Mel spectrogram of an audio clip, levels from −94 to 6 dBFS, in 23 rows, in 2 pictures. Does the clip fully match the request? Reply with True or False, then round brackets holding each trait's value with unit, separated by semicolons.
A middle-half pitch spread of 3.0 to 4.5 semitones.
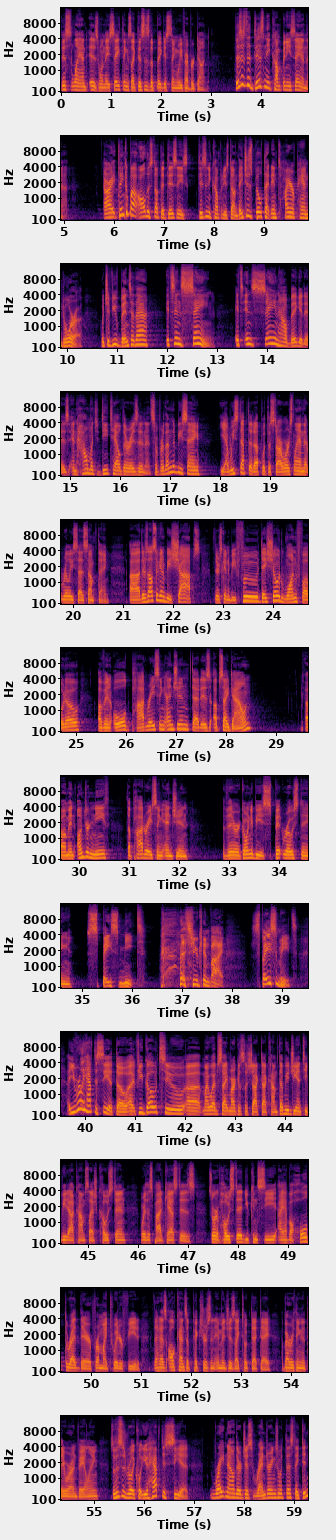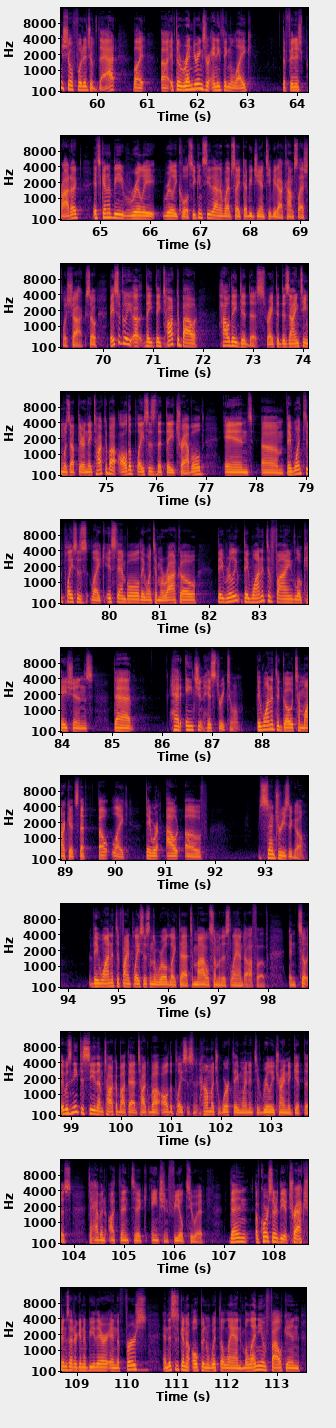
False (5.4 semitones)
